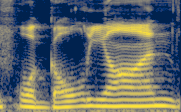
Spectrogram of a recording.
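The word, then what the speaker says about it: Fuegoleon: Sorry to burst your bubble, buddy, but it's actually Fulgelion. Like, if you watch the dub, that's how they say it.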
